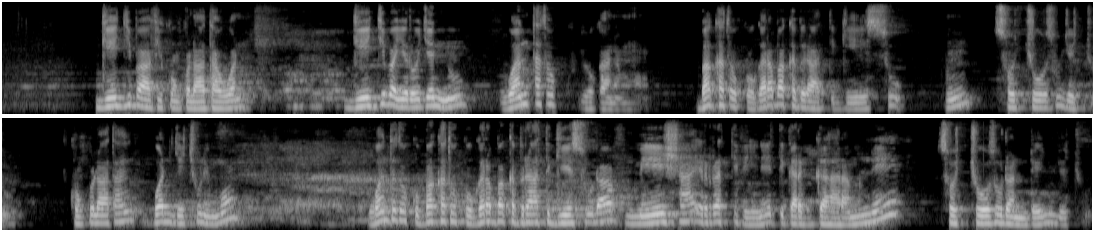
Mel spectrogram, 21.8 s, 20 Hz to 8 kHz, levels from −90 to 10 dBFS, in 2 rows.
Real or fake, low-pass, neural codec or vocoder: real; 7.2 kHz; none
